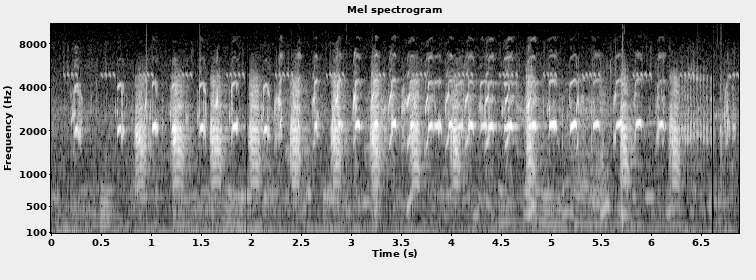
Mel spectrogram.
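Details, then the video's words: Several blacksmith lapwings dive-bomb a tawny eagle at Okaukuejo waterhole, Namibia, giving a fast, continuous stream of harsh, metallic clinks, overlapping and irregular, some louder nearer calls, faint low rumble in the background. "Tawny Eagle dive bombed by Blacksmith Lapwings."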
